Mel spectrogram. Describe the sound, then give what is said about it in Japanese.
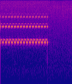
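A mobile phone's electronic ringtone trills in a rapid, steady warble of high bright tones for about a second, then cuts off abruptly, leaving quiet room tone. “あ、俺の携帯。”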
